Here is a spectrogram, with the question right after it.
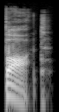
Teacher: What you're going to be doing here, though, is instead of releasing it, instead of aspirating it, instead of pushing air through, you're going to just stop. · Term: held T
